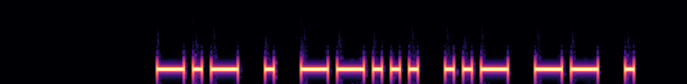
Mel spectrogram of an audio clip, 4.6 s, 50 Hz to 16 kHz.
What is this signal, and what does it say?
Morse code, heard as a keyed tone, about 20 wpm, 700 Hz. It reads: KE7UME
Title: USA Call Signs - 6 Characters - Repeated 2x - 20wpm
